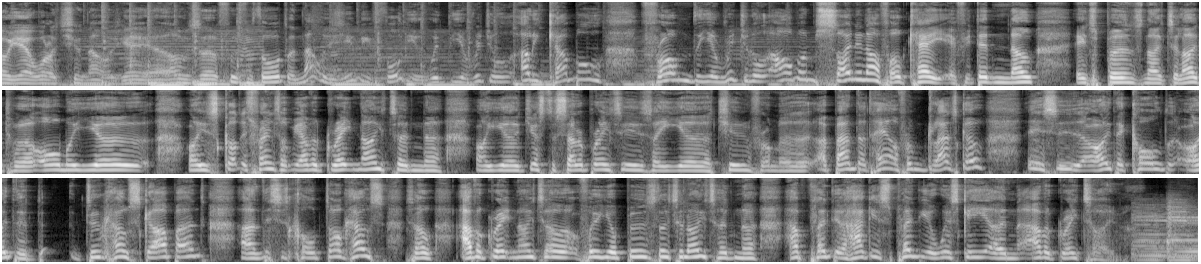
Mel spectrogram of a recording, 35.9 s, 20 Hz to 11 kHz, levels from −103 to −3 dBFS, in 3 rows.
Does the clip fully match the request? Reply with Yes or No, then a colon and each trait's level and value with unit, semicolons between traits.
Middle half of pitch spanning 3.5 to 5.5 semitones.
Yes: average, 3.8 semitones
